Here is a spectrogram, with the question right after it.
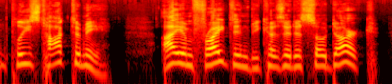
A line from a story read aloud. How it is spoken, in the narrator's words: the boy cried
